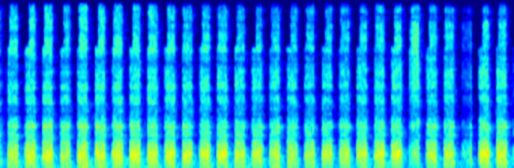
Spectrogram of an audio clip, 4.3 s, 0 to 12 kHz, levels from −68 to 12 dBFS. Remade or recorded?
recorded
